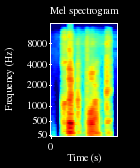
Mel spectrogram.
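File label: "cookbook", American English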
